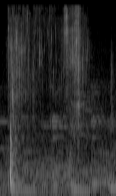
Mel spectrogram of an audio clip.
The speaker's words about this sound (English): The lighted candle is dripped into the empty ring, and the scribe holds his breath as the king presses the seal to the wax.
